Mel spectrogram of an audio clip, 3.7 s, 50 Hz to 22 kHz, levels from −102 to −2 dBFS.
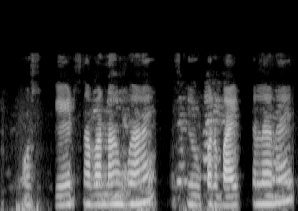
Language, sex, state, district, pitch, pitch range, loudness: Hindi, female, Karnataka, Mysore, 190 Hz, 180-195 Hz, -26 LUFS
